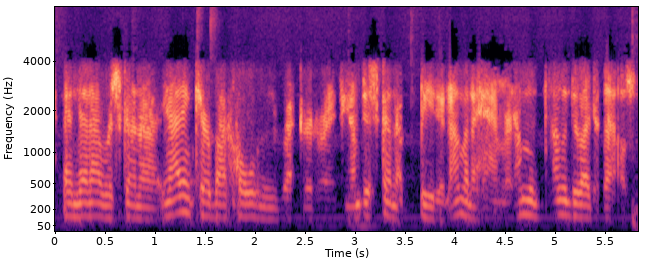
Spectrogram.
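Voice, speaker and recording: American-accented male speech over noticeable background noise. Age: 60s. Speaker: rocket and land speed car builder. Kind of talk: interview. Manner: animated.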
